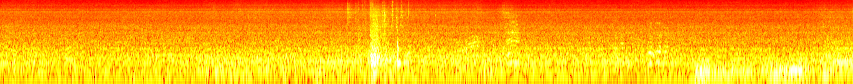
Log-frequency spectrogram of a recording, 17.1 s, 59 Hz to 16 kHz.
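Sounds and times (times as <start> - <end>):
sawmill machinery droning: 0.0 - 17.0
loud knocks and clatter: 6.8 - 8.4.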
